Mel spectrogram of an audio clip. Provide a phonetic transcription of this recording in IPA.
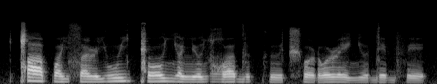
ǁ a p ʌ j s ʌ ɭ j u j ǁ o ʎ ʌ lʲ o ʎ ʁʷ ʌ d ɯ kʰ ɯ t͡ʃʰ o ɽ o ɭ e ʎ ɯ d e b f e

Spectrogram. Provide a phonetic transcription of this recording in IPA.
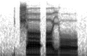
t͡ʃ ʌː ʔ ʌ j o

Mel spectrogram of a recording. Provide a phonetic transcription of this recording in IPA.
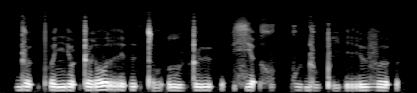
ɖ ɵ ʔ pʰ ɵ nʲ o ʔ ʈ ɵ ɾ o r ɨ ʔ ɨ ʔ tʼ o̤ ʔ lː ṳ ʈ ʉ ʔ | sʲ ɐ ʔ x ṳ kː ṳ ɖ ṳ pʼ i̤ ʔ r ʉ v ɵ ʔ

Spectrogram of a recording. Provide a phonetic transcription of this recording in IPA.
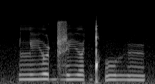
l i ʊ̯ ɖ͡ʐ i ə̯ ǃʼ u ɦ ʉ

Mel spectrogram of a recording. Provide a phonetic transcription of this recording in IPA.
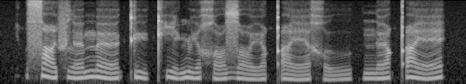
sˤ i˧˩˧ f l œ˩˧ m œː˧˩˧ kʼ y˧˩˧ kʰ i˧˩˧ ɳ y˩˧ χ o˩˧ zˤ øː˧˩˧ qʼ ɛː˧˩˧ χ u˩˧ | n œ˩˧ qʼ ɛ˧˩˧

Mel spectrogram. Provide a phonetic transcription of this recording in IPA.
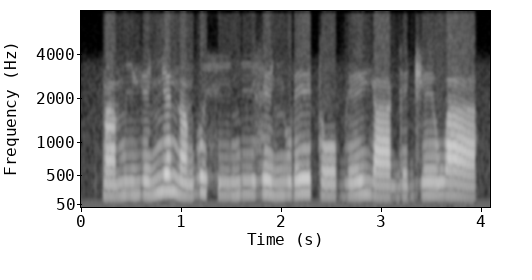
k͡p ã˨ m i˧ j e˧ ɲ ɛ˦ n ã˨ ɡʷ i˦˨ h iː˨ ŋ iː˧ z e˦˨ ɲ u˧ ɾ eː˦ t oː˨ b eː˨˦ j aː˨ ɡ e˨ d͡ʒ eː˦ w aː˦˨

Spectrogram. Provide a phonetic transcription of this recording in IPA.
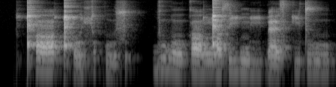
ǃʰ ɒː˦ ǃʰ o˨˦ ç o˦ k u˨ s | ɡ u˦ w oː˧ k ɒː˧ ŋ͡ǃ ɒ˦ s iː˦ ŋ͡m iː˧ ɓ æː˨ s k i˧ t uː˧

